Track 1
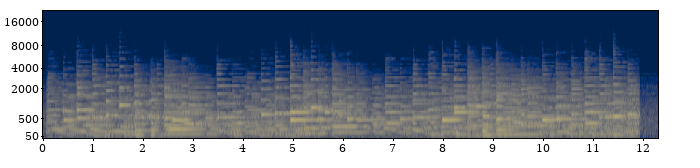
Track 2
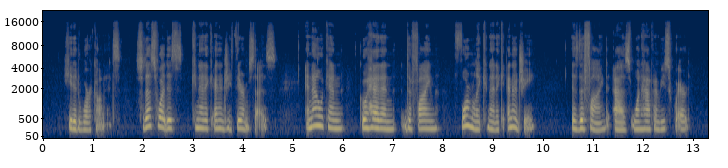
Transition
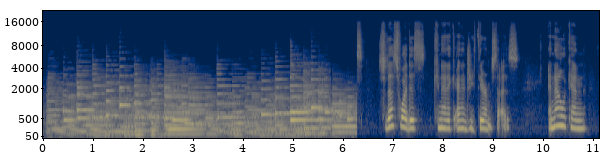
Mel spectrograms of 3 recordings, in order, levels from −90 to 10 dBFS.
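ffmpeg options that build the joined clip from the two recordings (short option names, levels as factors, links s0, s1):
-filter_complex "[0:a]asettb=1/sr,asplit=3[s0][s1][s2];[s0]atrim=end=5.754[s3];[s1]atrim=start=5.75:end=6.28,asetpts=PTS-STARTPTS,afade=t=in:d=0.004:c=qsin,afade=t=out:st=0.526:d=0.004:c=qsin,lowpass=1200[s4];[s2]atrim=start=6.276[s5];[s3][s4]acrossfade=d=0.004:c1=hsin:c2=qsin[s6];[s6][s5]acrossfade=d=0.004:c1=qsin:c2=hsin,apad=whole_dur=11.13,atrim=end=11.13,atrim=end=6.282[s7];[1:a]atrim=start=1.428:end=6.28[s8];[s7][s8]acrossfade=d=0.004:c1=hsin:c2=hsin"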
